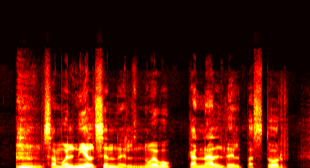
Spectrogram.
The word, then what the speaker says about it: Nielsen: Y no se le olvide, Samuel, Samuel Nilson se pronuncia, pero se escribe Nielsen. Samuel Nielsen, el nuevo canal del pastor donde hay mucho contenido que nos va a edificar.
